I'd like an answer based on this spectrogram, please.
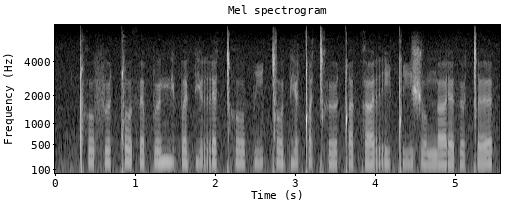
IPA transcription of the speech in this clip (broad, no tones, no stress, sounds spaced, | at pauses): ǃʰ o f ɵ ǃ o θ ə p ɵ mʲ o p ə pʲ o r ə ǀʰ o p i ǀ o pʲ ʌ ǃ ʌ ǀʰ ɵ ǃ ʌ k ʌ r i ǃ i ʃ o ŋ ʌ ɾ ə θ ɵ ǀ ə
